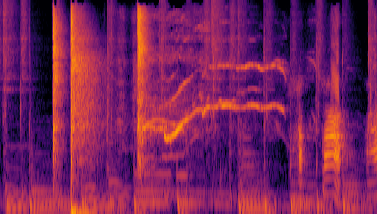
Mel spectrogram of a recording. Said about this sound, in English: You sure you don't want to clap? What, like a clapperboard on a movie set? Yeah, we can do. So let's clap in sync then. Here we go, ready?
